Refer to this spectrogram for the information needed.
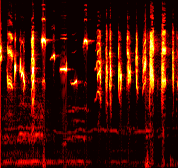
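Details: Long-tailed shrike lure song meant to stir other shrikes into song: squeaky whistles and slurred notes, then quick repeated harsh chips, over a faint steady hum.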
